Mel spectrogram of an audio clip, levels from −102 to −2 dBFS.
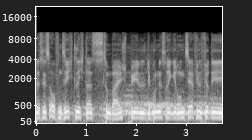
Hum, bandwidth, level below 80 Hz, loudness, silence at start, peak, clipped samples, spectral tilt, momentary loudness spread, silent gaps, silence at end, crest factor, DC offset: none; 10 kHz; -42 dBFS; -14 LUFS; 0 s; -2 dBFS; under 0.1%; -6.5 dB/octave; 4 LU; none; 0 s; 12 dB; under 0.1%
